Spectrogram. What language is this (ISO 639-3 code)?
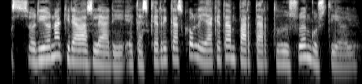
eus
